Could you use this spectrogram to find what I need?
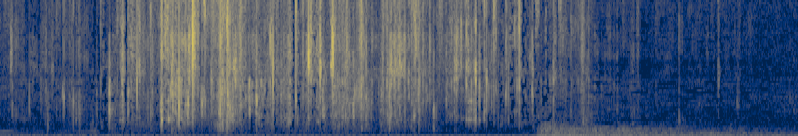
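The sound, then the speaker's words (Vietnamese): Neck bones cracking and snapping: a faint, dense run of crunching, crackling snaps for about three seconds, then a low, steady rumbling noise. “Thậm chí chị Thương còn nghe rõ là cái tiếng xương cổ của nó gãy răng rắc.”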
